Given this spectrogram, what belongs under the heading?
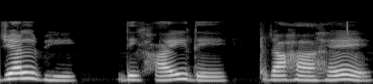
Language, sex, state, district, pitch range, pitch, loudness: Hindi, female, Bihar, West Champaran, 195-230 Hz, 205 Hz, -18 LUFS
